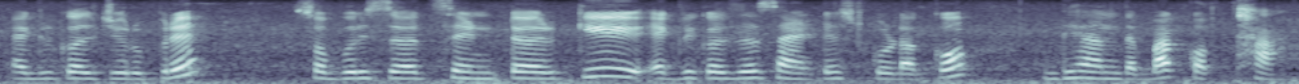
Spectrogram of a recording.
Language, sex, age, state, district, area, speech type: Odia, female, 18-30, Odisha, Koraput, urban, spontaneous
